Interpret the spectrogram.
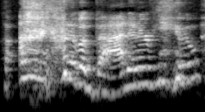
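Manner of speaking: laughing through the words, slowed down. Real, not acted. Telling viewers about a bad interview, laughing. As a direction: giggle out the memory of a bad interview.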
